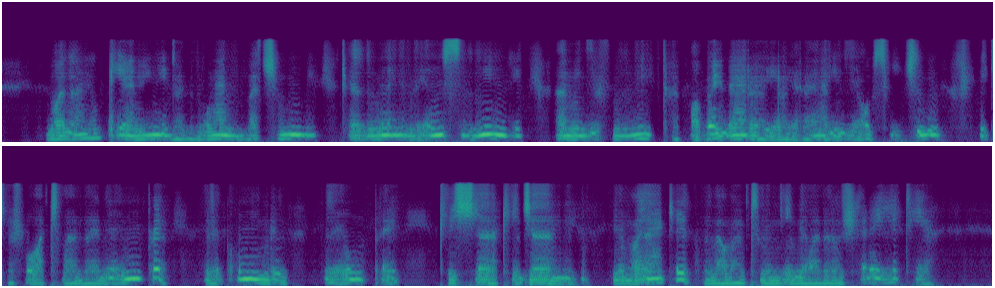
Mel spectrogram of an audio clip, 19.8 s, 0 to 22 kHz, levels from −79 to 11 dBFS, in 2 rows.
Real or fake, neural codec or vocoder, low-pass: fake; codec, 16 kHz, 0.5 kbps, FreqCodec, smaller model; 7.2 kHz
